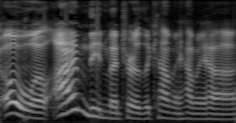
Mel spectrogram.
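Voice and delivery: ordinary talk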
